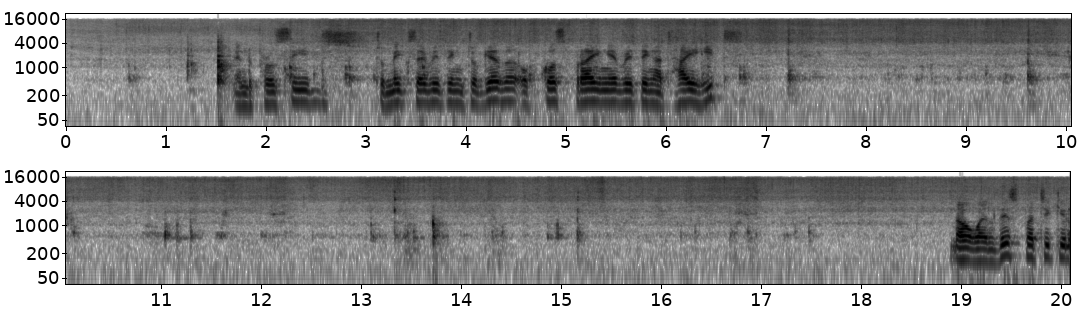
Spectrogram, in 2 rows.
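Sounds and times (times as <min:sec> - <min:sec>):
vegetables sizzling in a pot: 0:00.0 - 0:20.0
wooden spoon scraping a pot: 0:06.5 - 0:17.7.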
